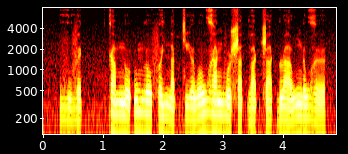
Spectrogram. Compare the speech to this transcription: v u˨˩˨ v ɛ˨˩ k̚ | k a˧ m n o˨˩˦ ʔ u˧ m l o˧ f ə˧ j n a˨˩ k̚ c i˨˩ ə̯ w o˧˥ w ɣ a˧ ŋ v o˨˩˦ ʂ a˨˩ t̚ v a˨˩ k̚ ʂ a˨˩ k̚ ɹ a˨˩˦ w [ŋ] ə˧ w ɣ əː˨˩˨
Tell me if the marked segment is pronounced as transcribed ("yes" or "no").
yes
